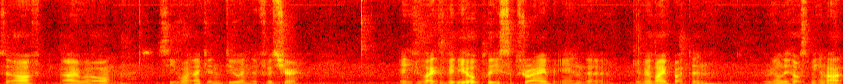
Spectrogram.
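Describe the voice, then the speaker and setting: A man with a Chinese accent speaks at a moderate pace, pausing long and often. His pitch is very deep and low, with ordinary variation. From Taiwan. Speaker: language-learning YouTuber. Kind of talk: casual tutorial. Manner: halting, many fillers and repeats.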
